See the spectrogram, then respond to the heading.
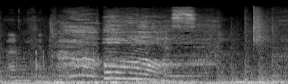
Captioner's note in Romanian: respiră adânc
